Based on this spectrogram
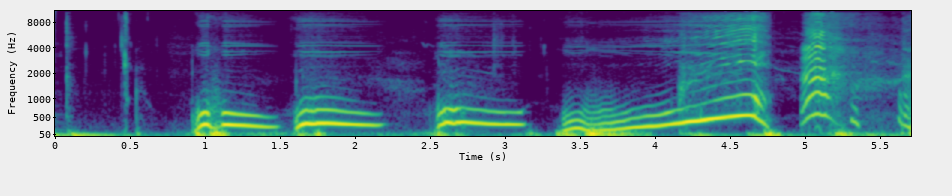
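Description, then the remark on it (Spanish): A person vocally imitates a hoopoe's call: three short hollow hoots in a steady rhythm, then a longer rising, wavering hoot and a quick final note, clear. “¿Tú puedes hacer la bubilla y yo a continuación te hago la bubilla satireta?”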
